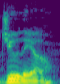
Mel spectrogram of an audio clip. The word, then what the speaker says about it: Giulio: would be giulio sabar gria sure is it julio or julio uh it's pronounced julio okay yeah giulio me and julio down by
